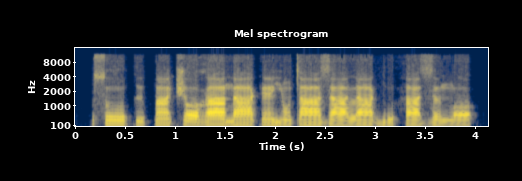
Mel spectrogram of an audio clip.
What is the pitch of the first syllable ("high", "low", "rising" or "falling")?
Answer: high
